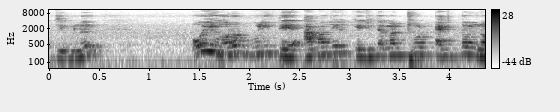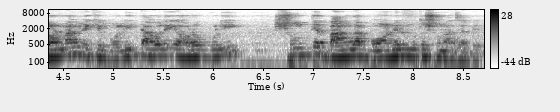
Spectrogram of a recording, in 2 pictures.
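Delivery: ordinary delivery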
